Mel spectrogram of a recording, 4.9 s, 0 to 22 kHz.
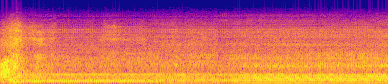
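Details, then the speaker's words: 1986 Honda C90 on the road: one sharp exhaust backfire pop, then the steady hum of the engine under way. "Hear that? That was the Honda 90 backfiring again."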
